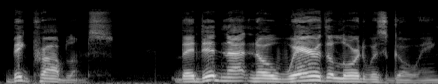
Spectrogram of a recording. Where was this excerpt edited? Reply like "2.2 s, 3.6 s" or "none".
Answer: none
